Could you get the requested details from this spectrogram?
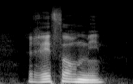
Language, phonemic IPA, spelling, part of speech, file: French, /ʁe.fɔʁ.me/, réformer, verb, Fr-réformer.ogg
- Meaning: 1. to reform (put into a new form) 2. to reform (improve, make better) 3. to declare unfit for military service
